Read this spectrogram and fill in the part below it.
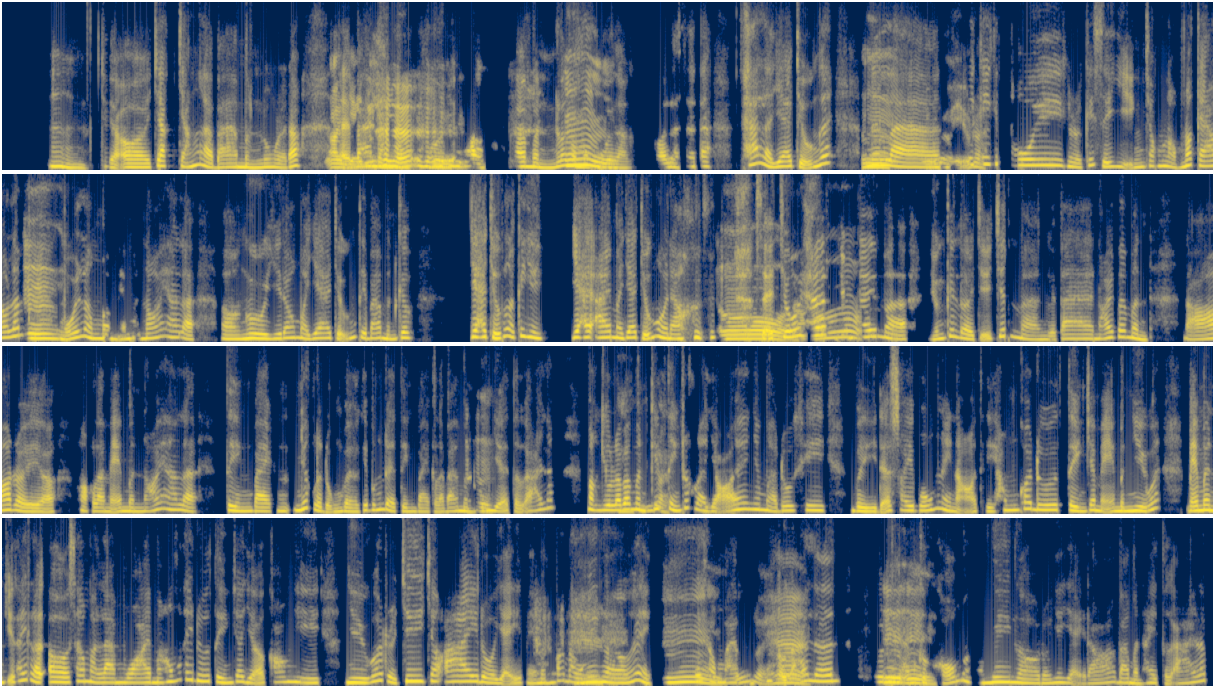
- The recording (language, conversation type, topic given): Vietnamese, advice, Tại sao các cuộc tranh cãi trong gia đình cứ lặp đi lặp lại vì giao tiếp kém?
- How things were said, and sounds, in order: tapping; laughing while speaking: "hả?"; laugh; laugh; other noise; other background noise; unintelligible speech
